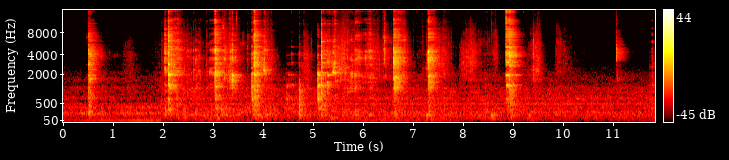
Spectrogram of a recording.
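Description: A spoon stirs a lime and strawberry mixture for a rhubarb-strawberry pie, producing irregular bursts of wet scraping and clinking against the bowl, close and fairly loud, with short pauses between strokes and no talking.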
